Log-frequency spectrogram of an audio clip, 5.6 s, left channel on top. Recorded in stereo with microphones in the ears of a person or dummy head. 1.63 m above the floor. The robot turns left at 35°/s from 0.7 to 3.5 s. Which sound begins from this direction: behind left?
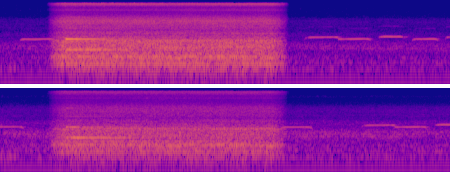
A guitar, at 0.8 s.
